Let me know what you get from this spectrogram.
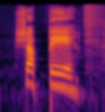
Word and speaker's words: Chappé: Och en sån kista var nog det som intresserade mig mest på invigningen av det nya konstmuseet Chappé, eller Chapp, hur uttalar man det där? – Hur ska det vara på finska? Ja. Chappé. – Chappé, här i Ekenäs, Finland.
